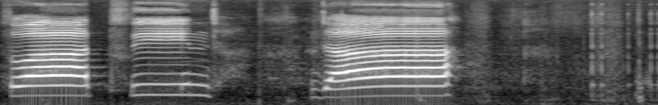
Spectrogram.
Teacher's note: ১২ নম্বর মাখরাজ, জিহ্বার আগা সামনের উপরের ২ দাঁতের দিক লাগাইয়া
